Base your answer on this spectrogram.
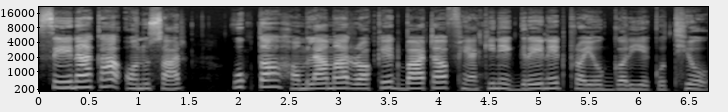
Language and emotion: Nepali, neutral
